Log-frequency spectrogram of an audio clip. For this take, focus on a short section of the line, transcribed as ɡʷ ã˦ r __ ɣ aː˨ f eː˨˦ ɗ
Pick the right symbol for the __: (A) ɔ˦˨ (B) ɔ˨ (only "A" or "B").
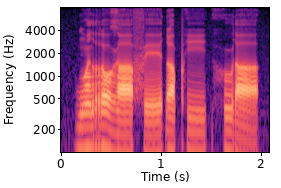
A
